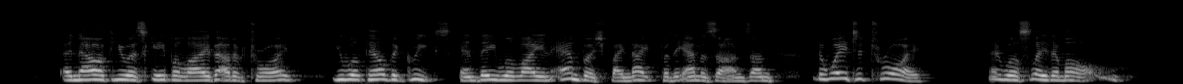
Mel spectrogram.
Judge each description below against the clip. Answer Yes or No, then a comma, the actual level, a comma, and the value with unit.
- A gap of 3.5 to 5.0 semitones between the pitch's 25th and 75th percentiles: No, average, 2.9 semitones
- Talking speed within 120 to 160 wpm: No, average, 175 wpm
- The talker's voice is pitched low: No, high, 200 Hz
